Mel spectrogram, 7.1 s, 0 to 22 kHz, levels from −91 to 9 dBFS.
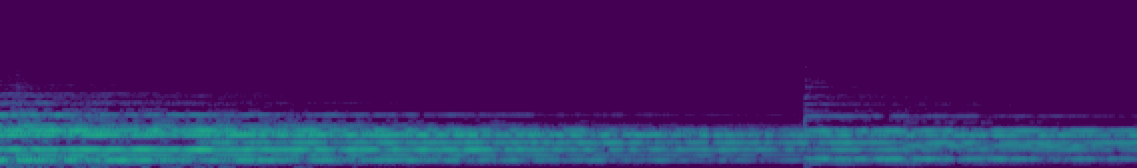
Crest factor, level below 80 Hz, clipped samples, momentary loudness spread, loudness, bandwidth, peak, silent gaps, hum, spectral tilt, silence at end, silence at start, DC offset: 16 dB; -76 dBFS; under 0.1%; 13 LU; -38 LUFS; 2.8 kHz; -22 dBFS; none; none; -11.5 dB/octave; 0 s; 0 s; under 0.1%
